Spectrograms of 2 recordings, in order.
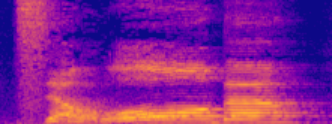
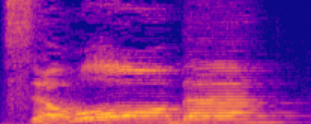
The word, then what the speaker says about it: سرابا: But I want you to put emphasis now on pronouncing the ra heavy. Saraba. And it's not so much about the shape of your lips as much as it is the air that you're controlling in the mouth.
